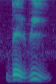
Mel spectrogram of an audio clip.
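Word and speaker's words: Devī: Devi, Mula Shabdaha, that is Pratipadikam, Devi. Note Devi, the Pratipadikam has V Dirgha, long. In Devi, the Sambodhanam, V is Hrasva, short.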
